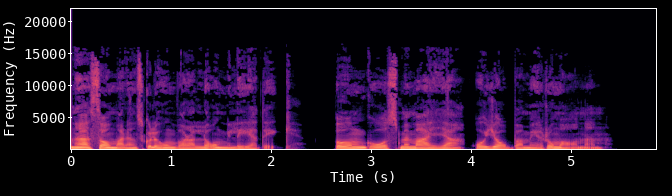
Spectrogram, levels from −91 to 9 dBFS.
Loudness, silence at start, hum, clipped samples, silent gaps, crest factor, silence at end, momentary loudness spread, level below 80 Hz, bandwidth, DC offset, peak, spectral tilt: -19 LUFS; 0 s; none; under 0.1%; none; 16 dB; 0.55 s; 10 LU; -54 dBFS; 15.5 kHz; under 0.1%; -4 dBFS; -7 dB/octave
